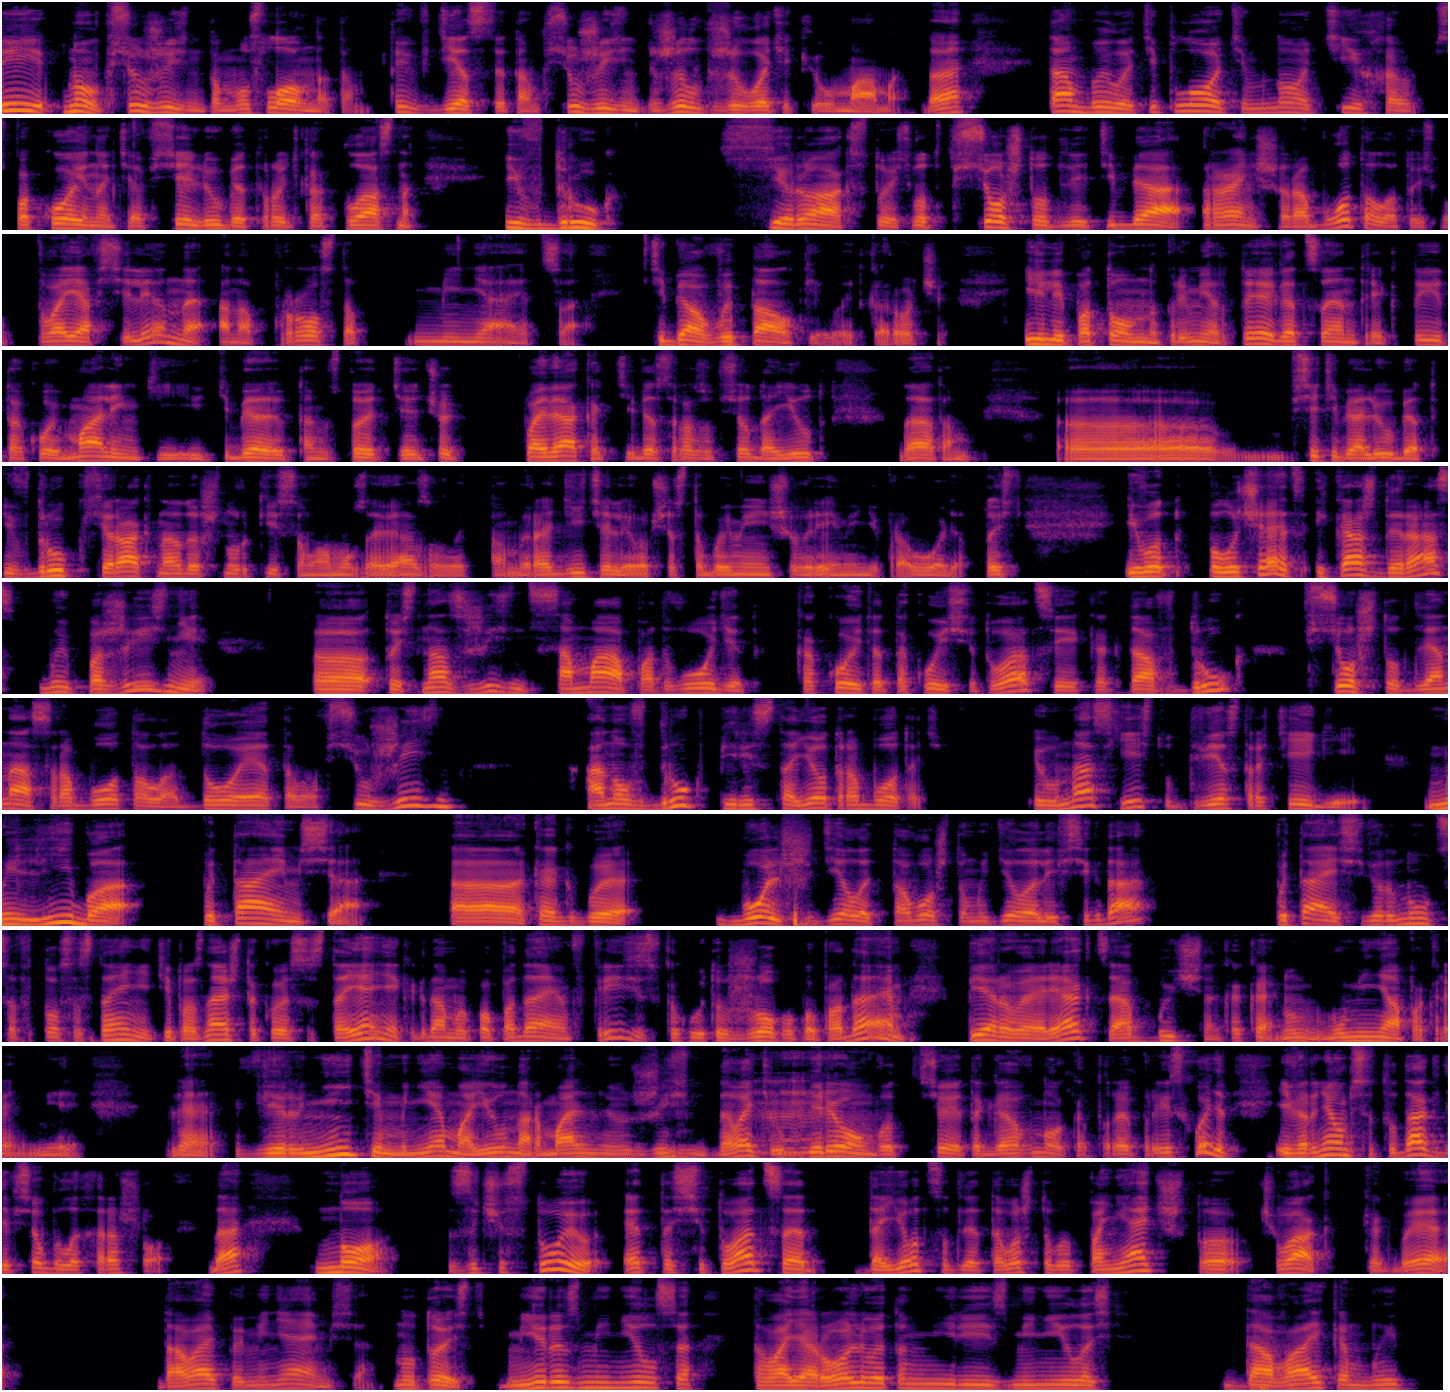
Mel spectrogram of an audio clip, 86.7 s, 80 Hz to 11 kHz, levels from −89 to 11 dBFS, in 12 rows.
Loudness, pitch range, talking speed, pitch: -24 LUFS, 110-135 Hz, 160 wpm, 120 Hz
